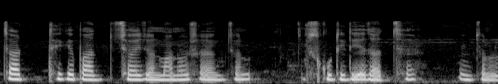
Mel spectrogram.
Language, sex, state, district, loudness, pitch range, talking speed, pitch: Bengali, female, Tripura, West Tripura, -15 LUFS, 215-235 Hz, 145 wpm, 225 Hz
